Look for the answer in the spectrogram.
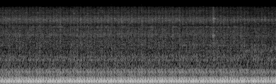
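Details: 2006 Chevy Equinox just after muffler replacement with new exhaust clamps: steady, even low idle rumble with no rattles, hiss or leaks; normal idle.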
